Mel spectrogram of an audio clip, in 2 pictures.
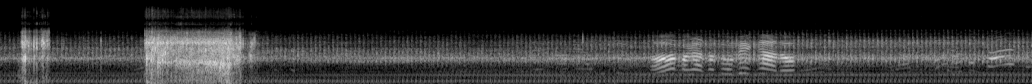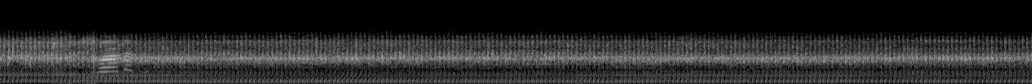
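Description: A boat engine hums steadily close by.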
